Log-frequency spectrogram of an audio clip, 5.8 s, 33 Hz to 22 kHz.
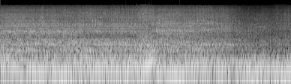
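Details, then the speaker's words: Factory Five Type 65 Coupe, 302 small-block Ford after swap to AFR 185 heads: revs up cleanly and settles back with strong, even exhaust note, no misfire or knock; running healthy. "so that's it the thing is running we're going to go out and test drive it"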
